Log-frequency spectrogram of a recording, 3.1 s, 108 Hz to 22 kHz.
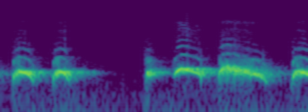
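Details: Female spotted dove calling in the 'kuk 2' pattern. Paired short curved coos are followed after a brief pause by a rising phrase that ends in a prolonged, resonant coo. The setting is quiet.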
